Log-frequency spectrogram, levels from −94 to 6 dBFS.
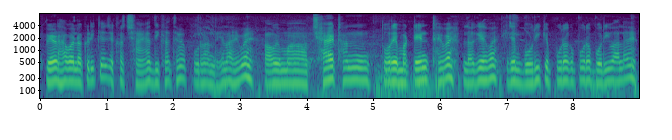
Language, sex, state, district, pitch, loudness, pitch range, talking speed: Chhattisgarhi, male, Chhattisgarh, Bilaspur, 170 Hz, -25 LUFS, 160-180 Hz, 205 wpm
